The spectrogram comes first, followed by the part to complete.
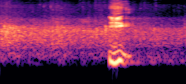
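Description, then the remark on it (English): A crowd applauds the provost with a steady, dense wash of clapping throughout, and a brief voiced shout rises above it midway before the clapping carries on at the same level. “Please give the provost a round of applause.”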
